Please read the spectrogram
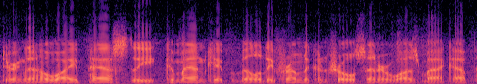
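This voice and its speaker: A man's voice: rumbling low, little pitch movement, normal speed, sharp tone. A man giving formal, matter-of-fact live status commentary as a mission control announcer. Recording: dull lo-fi archival broadcast, faint noise.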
